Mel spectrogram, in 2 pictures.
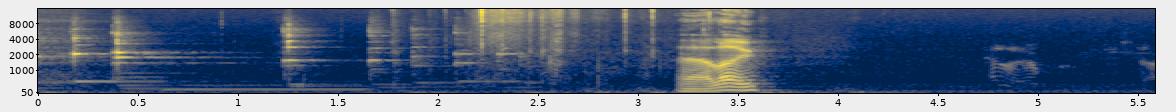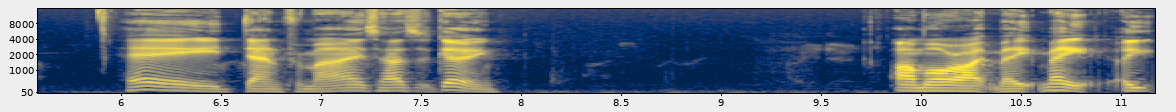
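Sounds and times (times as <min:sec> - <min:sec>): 
mobile phone ringing with a melodic ringtone: 0:00.0 - 0:03.5
speech: 0:03.2 - 0:03.8, 0:06.0 - 0:08.0, 0:09.9 - 0:11.1.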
